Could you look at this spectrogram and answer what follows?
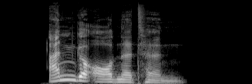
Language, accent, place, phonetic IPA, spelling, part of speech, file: German, Germany, Berlin, [ˈanɡəˌʔɔʁdnətn̩], angeordneten, adjective, De-angeordneten.ogg
- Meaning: inflection of angeordnet: 1. strong genitive masculine/neuter singular 2. weak/mixed genitive/dative all-gender singular 3. strong/weak/mixed accusative masculine singular 4. strong dative plural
